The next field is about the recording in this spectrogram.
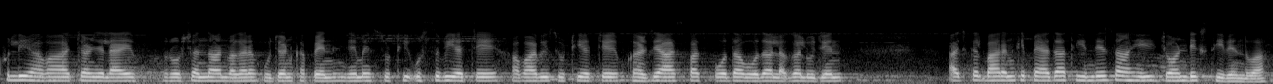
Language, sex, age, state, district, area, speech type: Sindhi, female, 45-60, Delhi, South Delhi, urban, spontaneous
